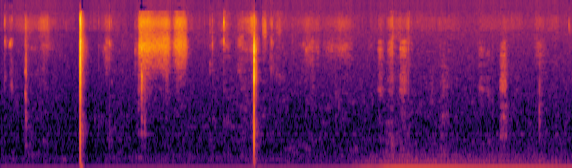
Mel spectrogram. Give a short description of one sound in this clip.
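A sheet of paper rustles and shifts.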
